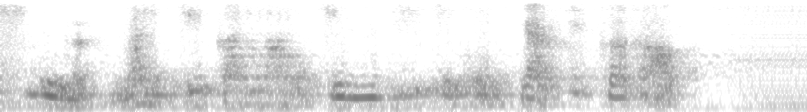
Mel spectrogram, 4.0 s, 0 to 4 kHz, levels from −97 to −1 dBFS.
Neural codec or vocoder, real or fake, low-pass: codec, 16 kHz in and 24 kHz out, 0.8 kbps, FocalCodec, streaming, 65536 codes; fake; 3.6 kHz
